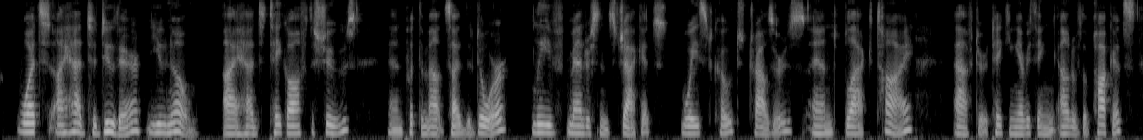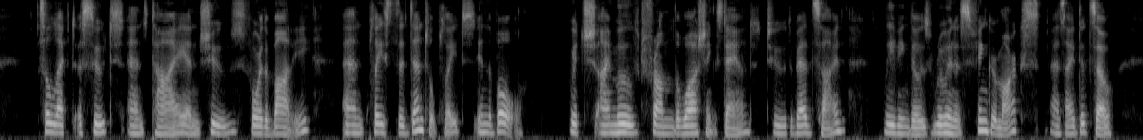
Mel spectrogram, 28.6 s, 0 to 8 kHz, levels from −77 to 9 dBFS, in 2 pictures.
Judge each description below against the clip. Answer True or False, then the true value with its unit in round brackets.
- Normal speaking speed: True (155 wpm)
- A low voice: False (170 Hz)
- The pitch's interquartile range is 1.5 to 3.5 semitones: True (3.1 semitones)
